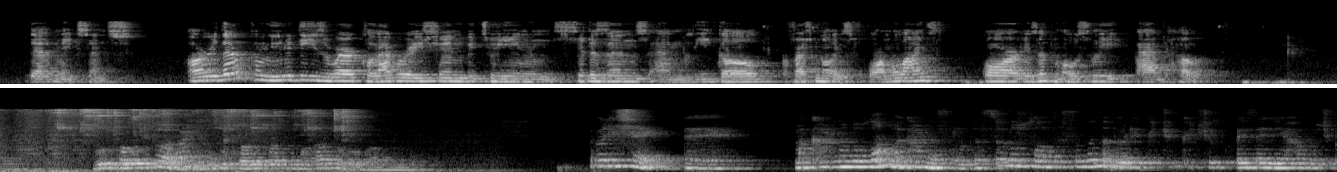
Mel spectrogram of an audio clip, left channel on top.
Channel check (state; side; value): different; both; correlation 0.00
